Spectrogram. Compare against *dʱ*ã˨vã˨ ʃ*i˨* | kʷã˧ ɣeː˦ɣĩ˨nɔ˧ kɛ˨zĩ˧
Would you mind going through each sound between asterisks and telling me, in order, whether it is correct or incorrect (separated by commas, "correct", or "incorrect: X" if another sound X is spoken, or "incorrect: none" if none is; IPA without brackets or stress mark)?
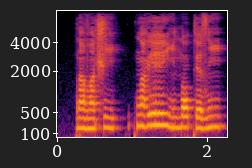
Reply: incorrect: ɾ, correct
